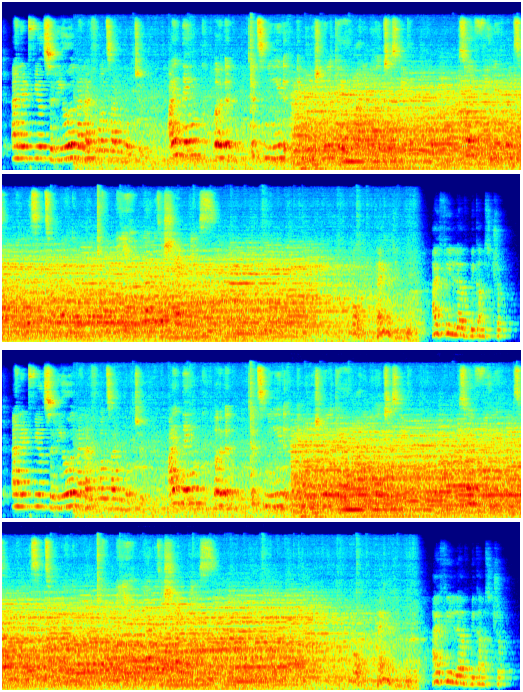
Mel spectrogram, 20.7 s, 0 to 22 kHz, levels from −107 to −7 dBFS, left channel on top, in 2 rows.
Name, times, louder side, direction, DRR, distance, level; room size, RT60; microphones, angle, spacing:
voice 1, 0.2-2.8 3.3-3.9 4.2-4.6 5.0-8.7 9.1-11.9 12.4-14.4, left 1 dB, 20° left, -7 dB, 0.9 m, -23 dB
sound 1, 1.4-18.7, equal, 25° right, 0.7 m, -33 dB
Church bell, 5.8-18.0, right 2 dB, 70° right, 0.7 m, -20 dB
voice 2, 17.4-18.7 19.0-20.3, left 1 dB, 85° left, -7 dB, 0.5 m, -28 dB
2.7 x 2.2 x 2.3 m, 0.81 s
head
